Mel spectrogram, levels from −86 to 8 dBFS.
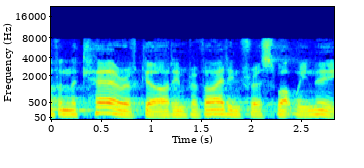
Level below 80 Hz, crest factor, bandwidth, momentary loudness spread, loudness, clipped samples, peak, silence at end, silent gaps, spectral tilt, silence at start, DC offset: -58 dBFS; 16 dB; 8 kHz; 6 LU; -24 LUFS; under 0.1%; -8 dBFS; 0 s; none; -5.5 dB/octave; 0 s; under 0.1%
